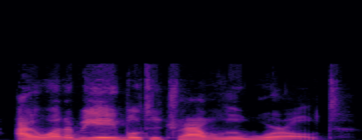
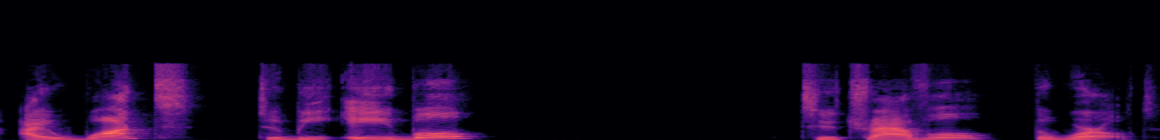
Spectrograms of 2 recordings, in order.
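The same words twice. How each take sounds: First: The words glide together with some sounds dropped. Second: Every syllable is stressed separately and fully pronounced. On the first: "That's a glide" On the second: "kung i-stress ko bawat syllable"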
